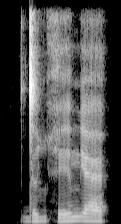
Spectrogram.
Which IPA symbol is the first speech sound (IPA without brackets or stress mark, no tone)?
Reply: d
